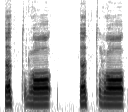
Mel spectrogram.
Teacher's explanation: ta is not a qalqala letter, so you don't want to bounce that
